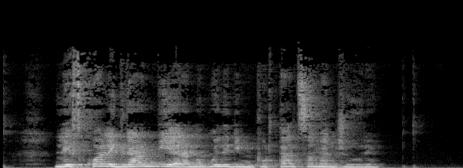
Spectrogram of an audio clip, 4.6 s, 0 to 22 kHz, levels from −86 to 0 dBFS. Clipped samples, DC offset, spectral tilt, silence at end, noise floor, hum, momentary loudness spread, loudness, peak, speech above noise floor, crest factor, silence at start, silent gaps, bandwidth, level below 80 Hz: under 0.1%; under 0.1%; -5.5 dB/octave; 0.85 s; -51 dBFS; none; 10 LU; -19 LUFS; -2 dBFS; 33 dB; 18 dB; 0.05 s; none; 15.5 kHz; -44 dBFS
